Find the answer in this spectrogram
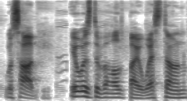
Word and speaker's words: wuz↑b?: street dancer that's right Wu Z upb question mark pronounced Wasabi it was developed by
